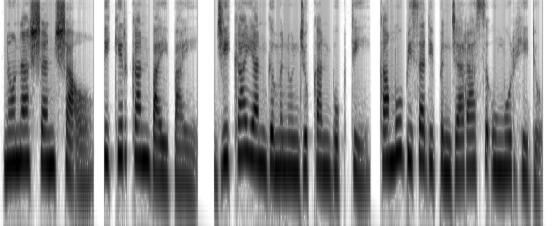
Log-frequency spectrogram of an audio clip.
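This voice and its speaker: Actress as mellow, firm young bride. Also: female voice, medium pitch, normal speed, dry recording, lo-fi sound, natural voice. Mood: measured warning. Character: composed young bride firmly warning off a rival. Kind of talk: dubbed melodrama acting.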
